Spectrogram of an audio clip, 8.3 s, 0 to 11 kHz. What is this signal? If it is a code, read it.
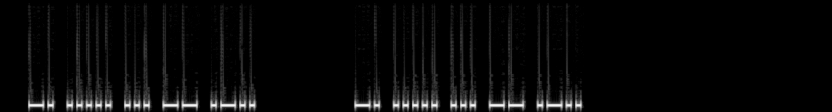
Morse code, heard as a keyed tone, about 25 wpm, 700 Hz. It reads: N5SML N5SML
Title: USA Call Signs - 5 Characters - Repeated 2x - 25wpm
